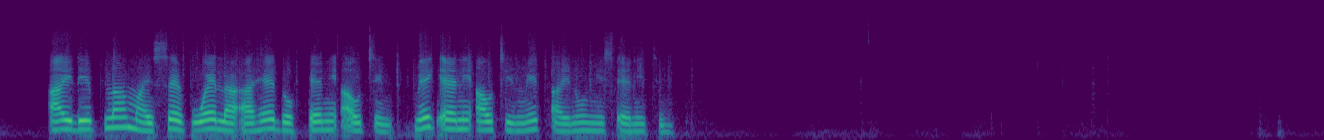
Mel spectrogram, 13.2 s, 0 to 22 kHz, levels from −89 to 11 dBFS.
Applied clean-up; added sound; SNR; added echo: neural mask model RNNoise.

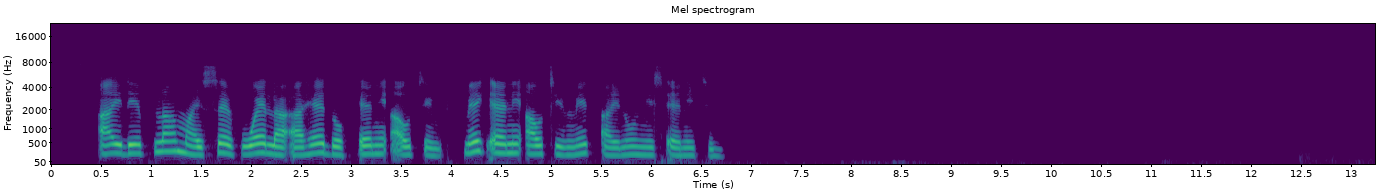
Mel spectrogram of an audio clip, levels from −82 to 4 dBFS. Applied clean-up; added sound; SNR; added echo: neural mask model DeepFilterNet 3.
